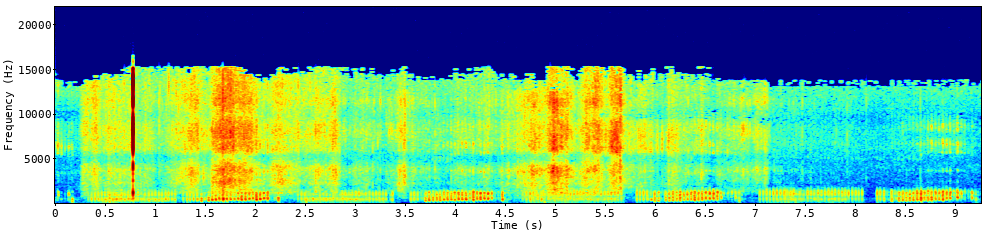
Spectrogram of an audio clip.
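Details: Loud purring from a female house cat while she sleeps; grainy, buzzing rumble rising and falling with each breath, bursts separated by short pauses, a faint click near the start.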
